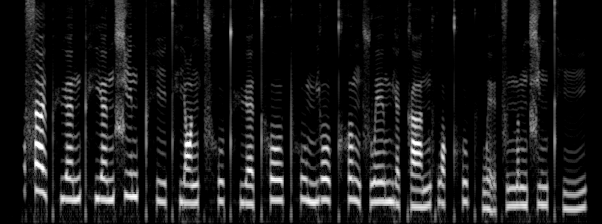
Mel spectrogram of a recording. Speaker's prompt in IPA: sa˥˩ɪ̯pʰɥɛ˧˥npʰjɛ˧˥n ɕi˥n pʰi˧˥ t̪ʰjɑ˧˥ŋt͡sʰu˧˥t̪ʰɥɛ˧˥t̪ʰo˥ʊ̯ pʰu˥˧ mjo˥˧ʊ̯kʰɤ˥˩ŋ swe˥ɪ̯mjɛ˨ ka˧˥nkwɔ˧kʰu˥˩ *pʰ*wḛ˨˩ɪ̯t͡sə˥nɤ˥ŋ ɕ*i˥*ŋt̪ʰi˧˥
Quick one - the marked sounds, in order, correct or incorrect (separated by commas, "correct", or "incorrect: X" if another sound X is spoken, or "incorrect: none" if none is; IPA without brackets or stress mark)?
correct, correct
